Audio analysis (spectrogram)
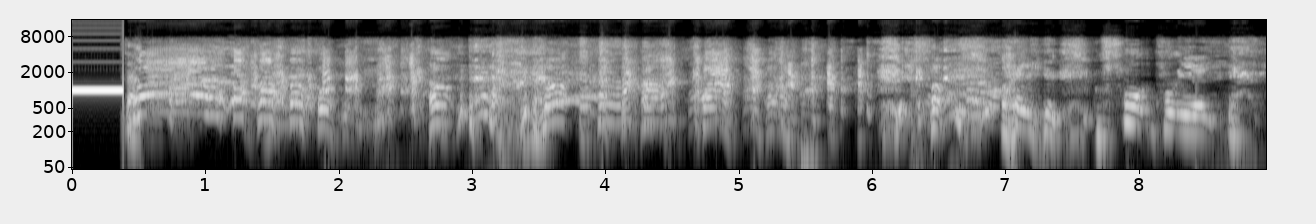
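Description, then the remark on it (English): A single short, loud electronic beep tone sounds right at the start, then gives way to continuous fast-paced talking from several voices, with occasional chuckles. “So now you want to beep.”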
